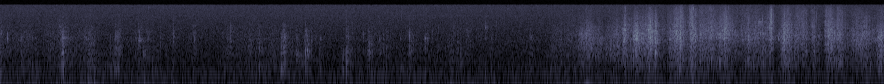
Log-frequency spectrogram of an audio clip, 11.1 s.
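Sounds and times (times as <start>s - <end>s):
person chewing: 0.0s - 6.0s.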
